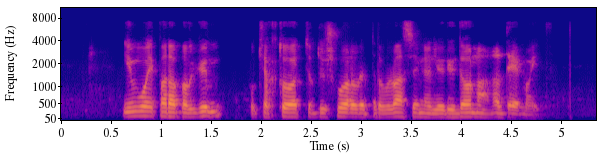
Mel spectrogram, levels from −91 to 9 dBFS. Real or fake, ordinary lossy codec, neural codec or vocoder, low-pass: fake; MP3, 64 kbps; codec, 16 kHz, 1 kbps, X-Codec, HuBERT features, trained on general audio; 7.2 kHz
